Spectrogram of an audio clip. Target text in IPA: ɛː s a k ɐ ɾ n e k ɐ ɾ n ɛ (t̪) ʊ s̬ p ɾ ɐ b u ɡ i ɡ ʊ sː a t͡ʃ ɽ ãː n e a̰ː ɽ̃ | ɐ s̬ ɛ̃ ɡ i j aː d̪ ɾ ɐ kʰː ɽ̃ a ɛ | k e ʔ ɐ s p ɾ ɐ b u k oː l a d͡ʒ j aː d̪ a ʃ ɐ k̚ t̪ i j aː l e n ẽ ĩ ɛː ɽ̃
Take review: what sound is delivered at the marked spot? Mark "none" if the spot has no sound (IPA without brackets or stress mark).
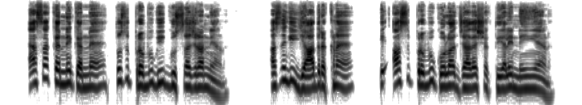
t̪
